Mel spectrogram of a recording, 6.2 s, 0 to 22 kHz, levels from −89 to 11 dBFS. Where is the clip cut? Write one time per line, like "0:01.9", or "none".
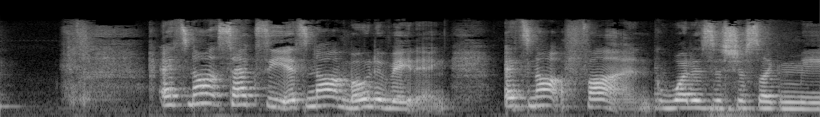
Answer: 0:01.0
0:05.0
